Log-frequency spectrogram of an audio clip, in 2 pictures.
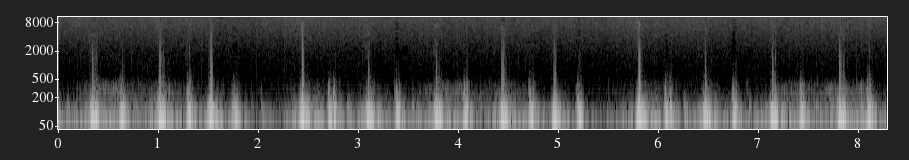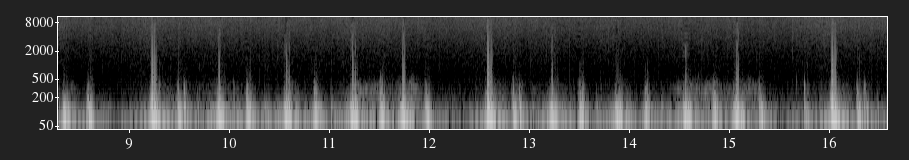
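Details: Irregular heartbeat (arrhythmia): low heart thumps arriving at uneven intervals with occasional pauses, an irregular rhythm.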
